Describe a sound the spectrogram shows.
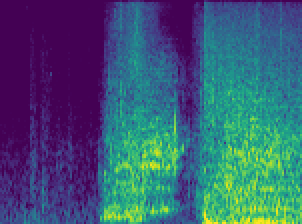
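A launch pad fires with a loud whoosh.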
